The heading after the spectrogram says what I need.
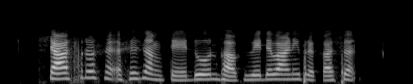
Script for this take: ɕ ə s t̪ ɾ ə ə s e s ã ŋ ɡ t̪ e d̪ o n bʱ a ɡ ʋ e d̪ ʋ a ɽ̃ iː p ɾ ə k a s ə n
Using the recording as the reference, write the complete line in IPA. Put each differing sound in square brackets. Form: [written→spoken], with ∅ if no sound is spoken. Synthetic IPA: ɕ [ə→a] s t̪ ɾ ə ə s e s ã ŋ ɡ t̪ e d̪ o n bʱ a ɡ ʋ e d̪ ʋ a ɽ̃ iː p ɾ ə k a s ə n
